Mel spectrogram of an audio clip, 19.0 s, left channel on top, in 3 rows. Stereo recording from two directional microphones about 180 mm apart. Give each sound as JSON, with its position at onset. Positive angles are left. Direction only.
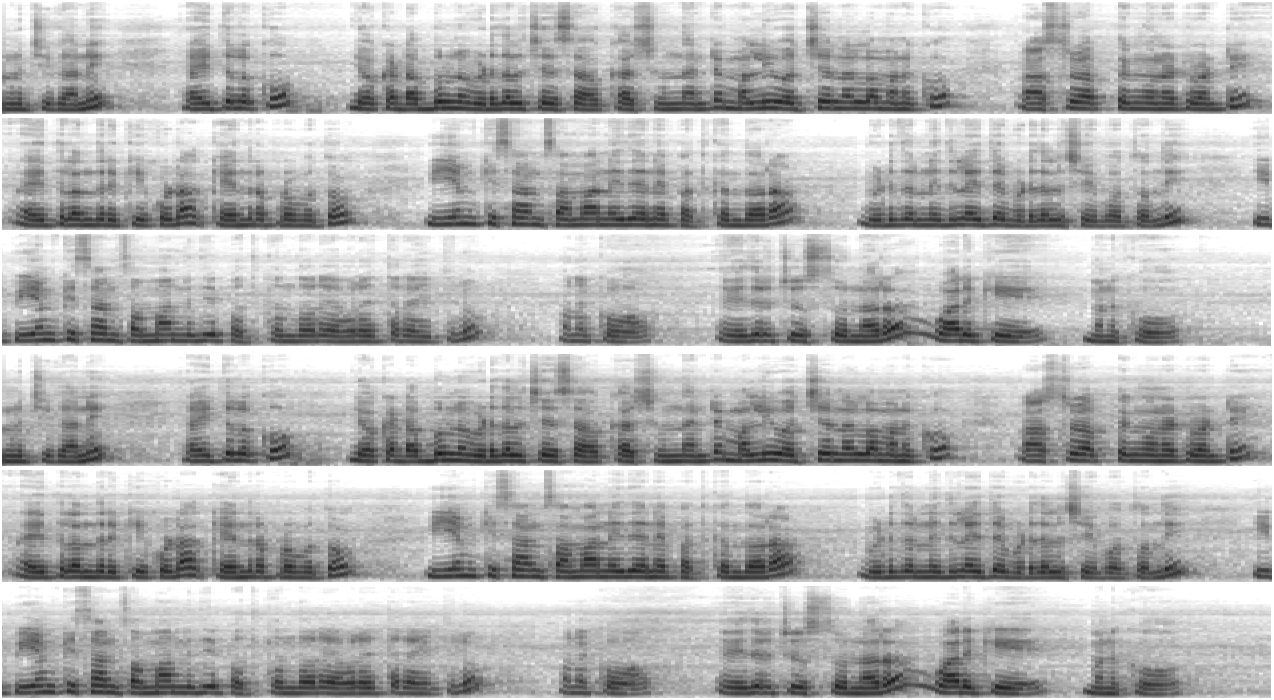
{"t": 0.0, "sound": "speech", "side_deg": 25}
{"t": 16.2, "sound": "speech", "side_deg": 25}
